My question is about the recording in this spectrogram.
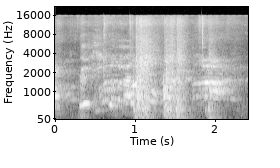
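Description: A wrestler slammed onto the wrestling ring: heavy thuds of a body hitting the mat, with voices shouting around them.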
